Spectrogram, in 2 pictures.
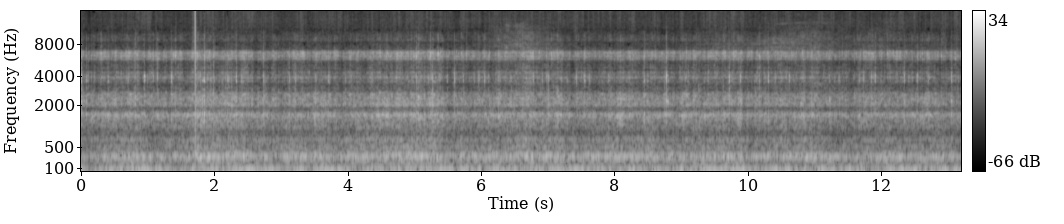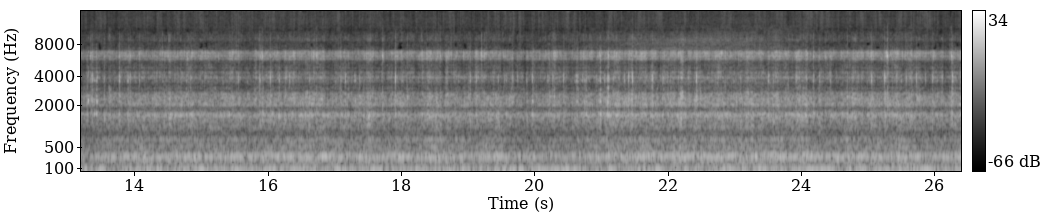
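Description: Loud, steady rumble of riding along a road: wind on the microphone mixed with road and vehicle noise, keeping an even level with no sharp events.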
